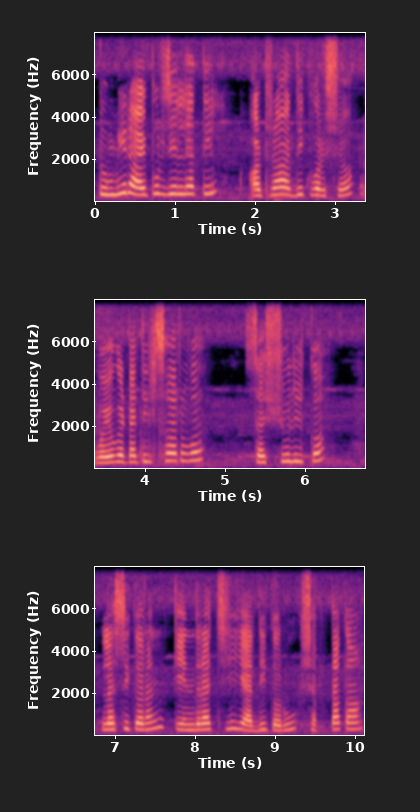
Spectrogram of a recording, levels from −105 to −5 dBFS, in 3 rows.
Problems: none marked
